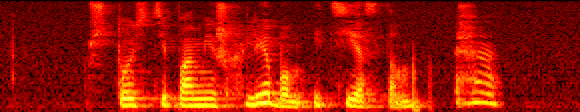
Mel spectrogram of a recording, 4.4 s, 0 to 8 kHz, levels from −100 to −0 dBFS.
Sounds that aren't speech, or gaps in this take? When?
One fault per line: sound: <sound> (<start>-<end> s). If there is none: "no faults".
sound: cough (3.4-3.8 s)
